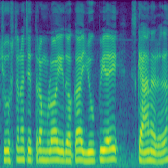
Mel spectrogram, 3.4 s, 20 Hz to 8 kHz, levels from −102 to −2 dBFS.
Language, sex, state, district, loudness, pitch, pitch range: Telugu, male, Andhra Pradesh, Chittoor, -14 LUFS, 170 Hz, 160-170 Hz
